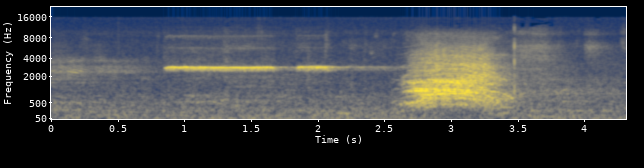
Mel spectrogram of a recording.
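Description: Two blasts on a drum major's whistle, a steady high tone, then the marching band shouting one loud call in unison about three seconds in.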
